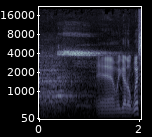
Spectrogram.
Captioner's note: whistle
